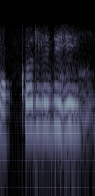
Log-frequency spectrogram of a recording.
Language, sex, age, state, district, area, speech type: Odia, female, 45-60, Odisha, Jajpur, rural, conversation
